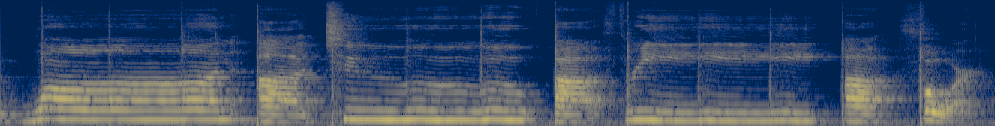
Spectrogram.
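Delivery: very slow, drawn-out dotted rhythm counting. Shown as a demonstration. Oboe teacher demonstrating measure five's rhythm, slowed right down. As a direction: stretch each number long, then a short "a". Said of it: "that slowed it down a lot".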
